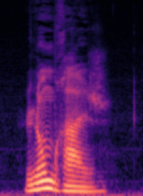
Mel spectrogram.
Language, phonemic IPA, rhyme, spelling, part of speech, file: French, /ɔ̃.bʁaʒ/, -aʒ, ombrage, noun, Fr-ombrage.ogg
- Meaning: 1. shade 2. umbrage, offence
